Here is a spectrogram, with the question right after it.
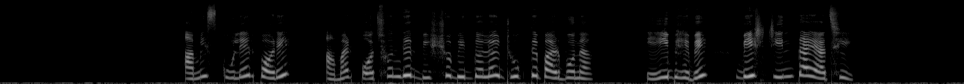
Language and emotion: Bengali, fearful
